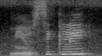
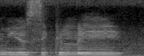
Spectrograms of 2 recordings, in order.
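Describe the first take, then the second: First: The 'a' in the ending is left silent. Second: The 'a' in the ending is clearly pronounced. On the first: The speaker calls it right. "Cut A off. So you must pronounce it like" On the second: The speaker calls it wrong. "I'm not pronouncing that like"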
